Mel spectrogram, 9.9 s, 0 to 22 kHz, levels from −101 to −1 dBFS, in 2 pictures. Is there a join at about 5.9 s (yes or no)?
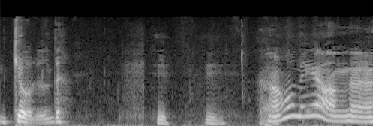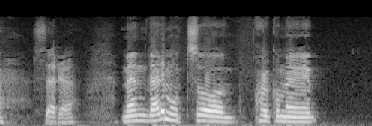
no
